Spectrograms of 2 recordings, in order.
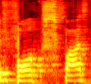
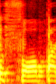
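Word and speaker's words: faux pas: फॉपा basically फॉक्स पास नहीं कहते, फॉपा कहते हैं, एक्स साइलेंट होता है।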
